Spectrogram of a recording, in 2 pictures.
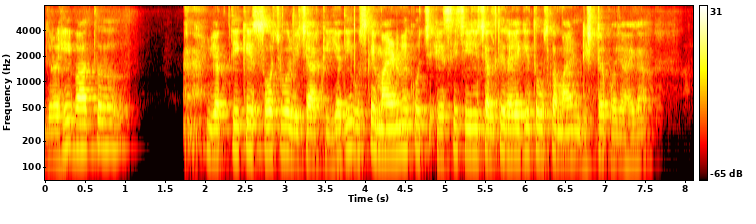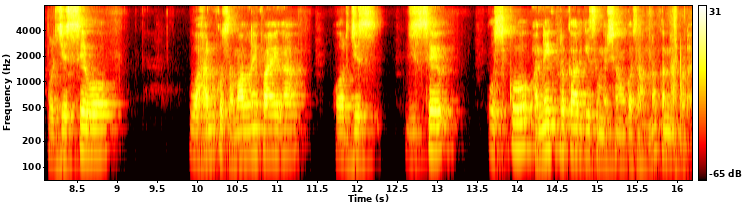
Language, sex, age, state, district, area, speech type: Hindi, male, 30-45, Madhya Pradesh, Ujjain, urban, spontaneous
